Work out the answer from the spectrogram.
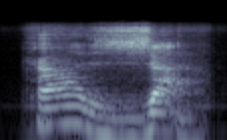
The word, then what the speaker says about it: cajá: Cajá. Cajá recebe acento. Por quê? A sílaba mais forte é a última.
